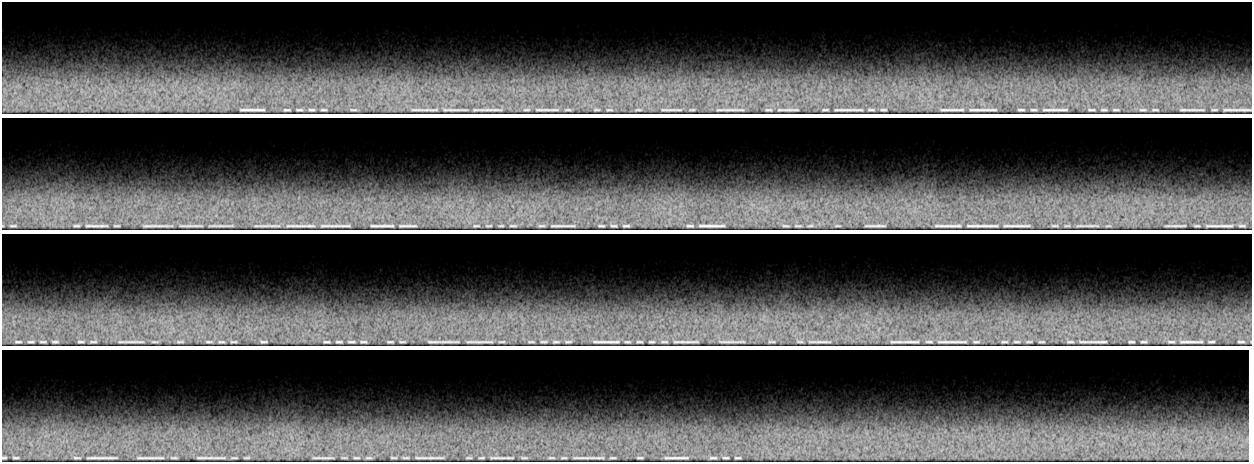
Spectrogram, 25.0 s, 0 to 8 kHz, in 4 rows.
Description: Morse code, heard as a keyed tone, hand-sent with a bug key, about 39 wpm, 300 Hz, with heavy radio static. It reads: THE ORIENTAL MUSIC ROOM HAS A SET OF CHINESE HIGH-TEA CHAIRS AND BUFFETS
